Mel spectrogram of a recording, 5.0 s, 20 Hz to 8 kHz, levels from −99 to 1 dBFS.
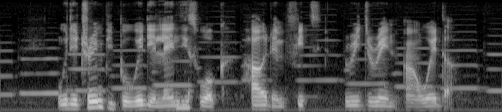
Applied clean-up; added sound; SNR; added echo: none; Wind instrument, woodwind instrument; 19 dB; none.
